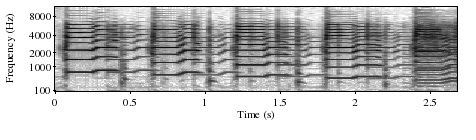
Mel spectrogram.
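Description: Electric guitar played through a DD8 digital delay pedal set for slapback: a quick run of bright plucked notes in a repeating rhythmic phrase with a short echo, fairly loud and alone, ending on a fuller strummed chord.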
